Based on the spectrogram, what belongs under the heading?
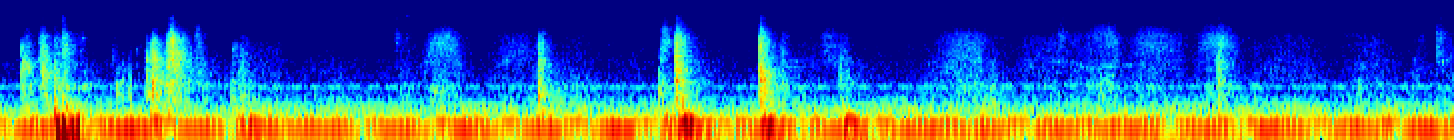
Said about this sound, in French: La mère dit: asseyons-nous. Et ils vont s'asseoir sur des fauteuils.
